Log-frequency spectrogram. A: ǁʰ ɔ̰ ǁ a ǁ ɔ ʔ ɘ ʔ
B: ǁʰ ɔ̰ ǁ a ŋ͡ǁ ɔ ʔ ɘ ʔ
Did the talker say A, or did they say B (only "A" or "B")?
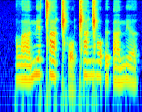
B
